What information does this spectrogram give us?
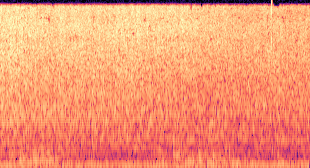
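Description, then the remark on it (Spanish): Heavy rain pours down steadily in Melilla in a dense, unbroken hiss, with a faint low rumble underneath and no voices; the rain has fallen all morning and is flooding the central streets. “Allí ha llovido durante toda la mañana con muchísima fuerza. Una lluvia que sigue a esta hora y que está provocando inundaciones en las calles del centro.”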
